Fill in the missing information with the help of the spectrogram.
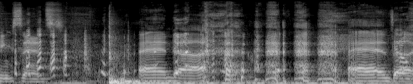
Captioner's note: laughs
